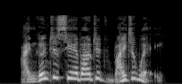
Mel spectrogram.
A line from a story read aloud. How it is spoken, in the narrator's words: Dane Calthrop said in a quick, confident tone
